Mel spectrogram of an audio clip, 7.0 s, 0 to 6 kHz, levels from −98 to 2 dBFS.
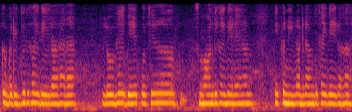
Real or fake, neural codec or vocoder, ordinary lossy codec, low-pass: fake; codec, 44.1 kHz, 2.6 kbps, DAC; MP3, 48 kbps; 5.4 kHz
